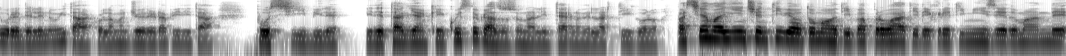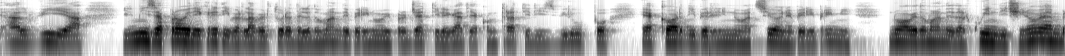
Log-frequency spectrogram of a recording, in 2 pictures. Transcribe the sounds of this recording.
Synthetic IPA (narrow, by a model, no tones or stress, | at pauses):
uːɾed̪elːenovit̪akːonlamad͡ʒːoːɾeɾapid̪it̪apːosːiːbile | id̪et̪ːaʎːiaŋk̟eiŋkwest̪okaːzosoːnoalːint̪ɛrnod̪elːart̪iːkolopasːjaːmoaʎːiint͡ʃent̪iːviawt̪omɔːt̪ivapːɾovaːt̪id̪ekɾeːt̪imiːzed̪omand̪eʔalviːa | ilmiːzeapːɾɔːvaid̪ekɾɛːt̪iperlapert̪uːɾad̪elːed̪omand̪epeɾinwɔːvipɾod͡ʒɛt̪ːileɡaːt̪iakːont̪ɾat̪ːid̪izvilupːo | eakːɔrd̪iperlinːovat̪sːjoːnepeɾipɾiːmi | nwɔːved̪omand̪ed̪alkwind̪it͡ʃinovɛmbɾ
